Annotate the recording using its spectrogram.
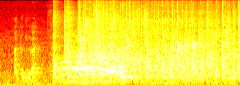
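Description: An audience cheers and applauds loudly.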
